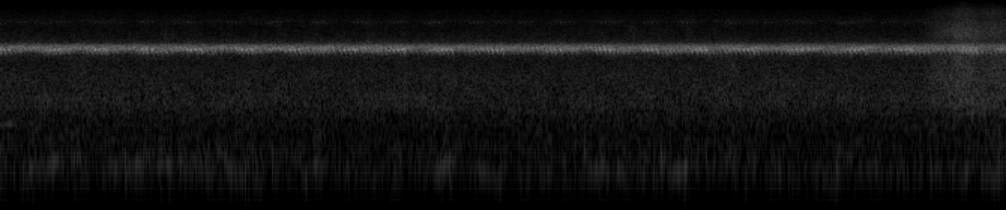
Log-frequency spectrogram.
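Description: Crickets trilling in a steady, high-pitched chorus, with a faint hiss of outdoor background noise beneath.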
